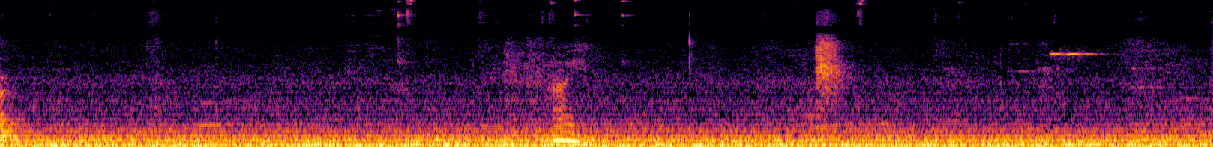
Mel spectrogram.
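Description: Steady low background rumble. A brief soft click comes about five and a half seconds in, and a faint short high beep near the end.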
